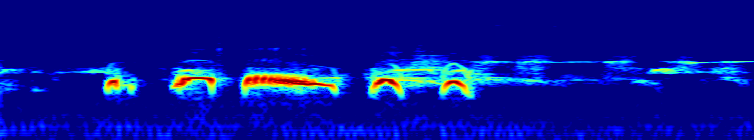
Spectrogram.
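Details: Spotted dove calling its mate with a fast rousing coo meant to stir wild doves. A short note, a rising coo, a long quavering coo and two arched coos. A softer dove answers faintly afterward.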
